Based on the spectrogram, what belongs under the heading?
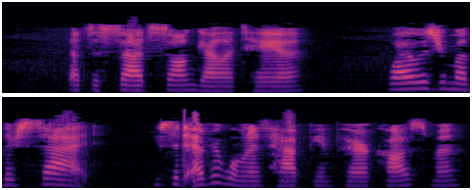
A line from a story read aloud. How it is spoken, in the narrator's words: He said huskily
